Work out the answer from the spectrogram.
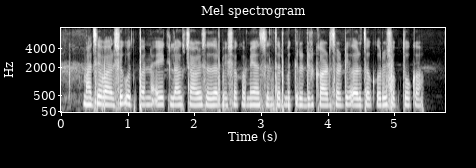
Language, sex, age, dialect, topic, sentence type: Marathi, female, 31-35, Northern Konkan, banking, question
